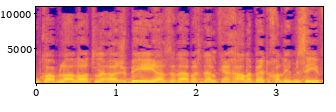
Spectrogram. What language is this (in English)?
Hebrew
